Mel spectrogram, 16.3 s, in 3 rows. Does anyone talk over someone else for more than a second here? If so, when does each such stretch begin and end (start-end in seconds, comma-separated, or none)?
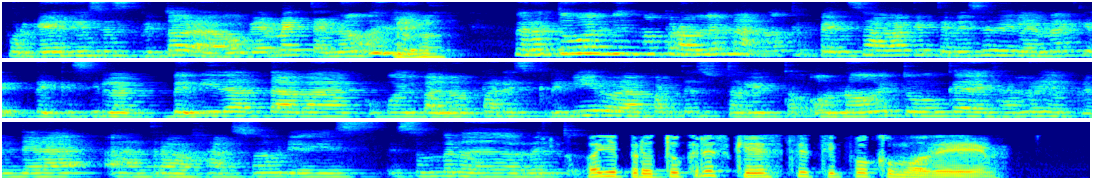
none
